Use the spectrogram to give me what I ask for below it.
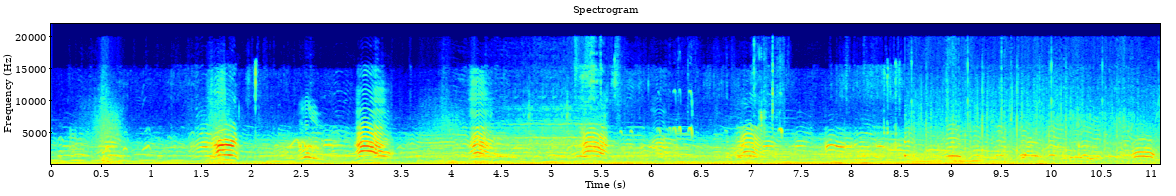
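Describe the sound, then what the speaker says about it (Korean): A breeding colony of black-tailed gulls on a rugged island calls over and over, with many overlapping cries near and far and a few louder calls standing out above the steady din. "새끼를 먹이기 위해 먹이 사냥에 나선 괭이갈매기"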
